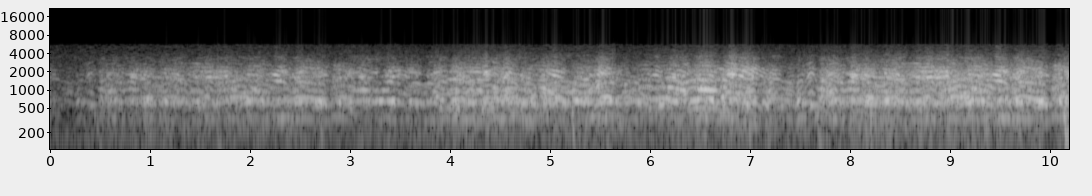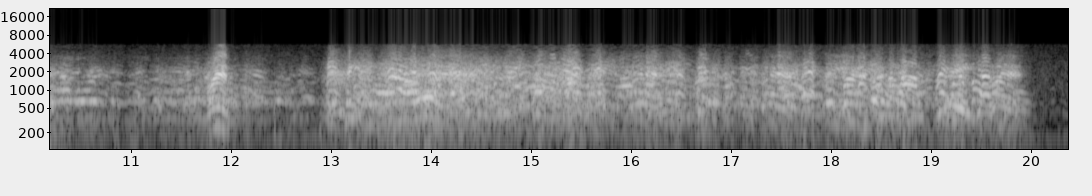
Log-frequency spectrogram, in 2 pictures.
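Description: An agitated crowd of frontier townspeople chatters and murmurs, a steady dense babble that swells louder partway through, with individual voices rising out of the mix.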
